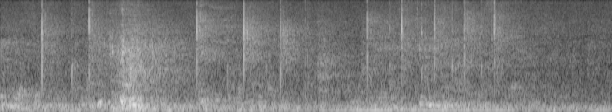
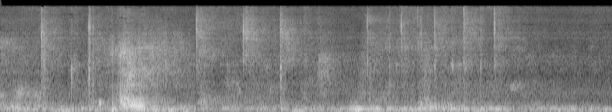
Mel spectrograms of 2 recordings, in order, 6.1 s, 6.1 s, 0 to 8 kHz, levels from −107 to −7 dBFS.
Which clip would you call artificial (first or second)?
second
